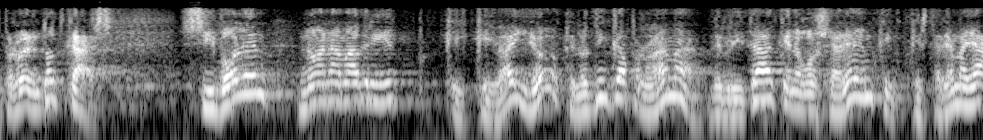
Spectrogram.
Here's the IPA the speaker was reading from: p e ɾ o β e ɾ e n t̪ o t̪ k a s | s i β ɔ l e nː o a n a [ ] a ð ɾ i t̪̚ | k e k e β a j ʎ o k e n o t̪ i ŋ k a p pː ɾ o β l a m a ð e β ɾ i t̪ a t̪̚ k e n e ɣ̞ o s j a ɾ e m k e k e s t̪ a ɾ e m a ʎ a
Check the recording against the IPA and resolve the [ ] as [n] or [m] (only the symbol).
m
